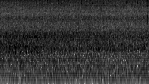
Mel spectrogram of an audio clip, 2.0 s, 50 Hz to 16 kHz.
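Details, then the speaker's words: Toyota Matrix AC compressor running with a steady, even hum and no whine, squeal or knock, after adding 4 oz of PAG 46 oil. The earlier compressor noise was caused by low oil; it is now quiet and blowing ice-cold. "yeah he's gonna oil we're now in the AC compressors has has no noise at all just because it's loaded on oil"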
